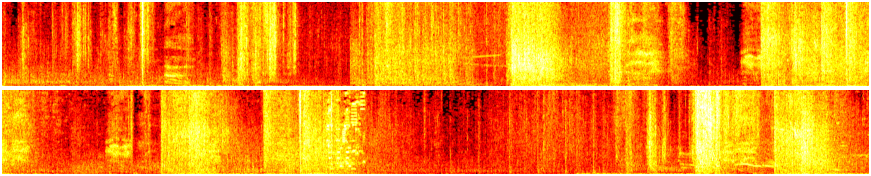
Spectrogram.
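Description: Gunfire and explosions boom in a video game.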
